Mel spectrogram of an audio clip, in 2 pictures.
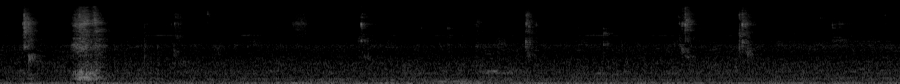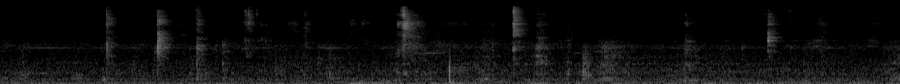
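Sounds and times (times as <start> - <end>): faint room hum: 0.0 - 18.0
wet chewing mouth sounds: 0.2 - 7.6, 10.0 - 14.8, 15.7 - 17.4.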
